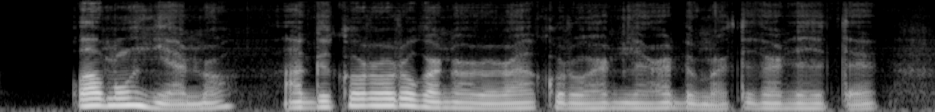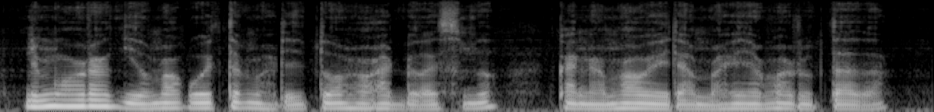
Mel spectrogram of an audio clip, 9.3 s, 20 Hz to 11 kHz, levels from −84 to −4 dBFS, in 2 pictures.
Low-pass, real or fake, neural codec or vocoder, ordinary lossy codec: none; fake; autoencoder, 22.05 kHz, a latent of 192 numbers a frame, VITS, trained on many speakers; none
